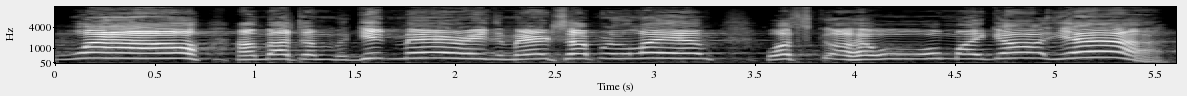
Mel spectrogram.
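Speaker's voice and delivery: loud, high, stunned churchgoer; mock startled excitement. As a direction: blurt it out like caught off guard at the altar. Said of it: "we're like".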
